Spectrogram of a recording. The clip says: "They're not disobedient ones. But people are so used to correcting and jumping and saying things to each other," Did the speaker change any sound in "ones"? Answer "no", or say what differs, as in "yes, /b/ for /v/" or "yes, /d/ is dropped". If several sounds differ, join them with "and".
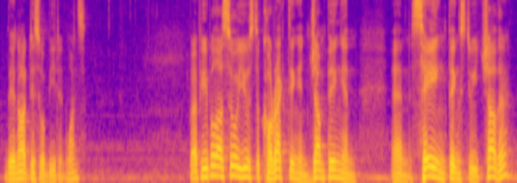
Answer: yes, /s/ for /z/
